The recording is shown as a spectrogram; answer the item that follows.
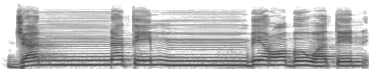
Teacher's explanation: جنت بربوۃ، یہاں تنوین یعنی دو زیر کے بعد حرف با ہونے کی وجہ سے چھوٹا سا میم لکھا ہوا ہے کہ جنتن کے آخر میں جو نون کی آواز آنی تھی اس کو با ہونے کی وجہ سے میم میں بدل کر پڑھا جائے گا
